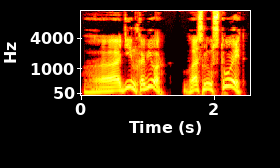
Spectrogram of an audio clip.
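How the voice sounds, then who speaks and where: A man's voice: mid-range voice, wildly swooping pitch, measured pace, warm tone, husky, dry recording, voice pushed up, exaggerated voice. A man voicing a bewildered, stubborn van driver who protests in puzzled tones.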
